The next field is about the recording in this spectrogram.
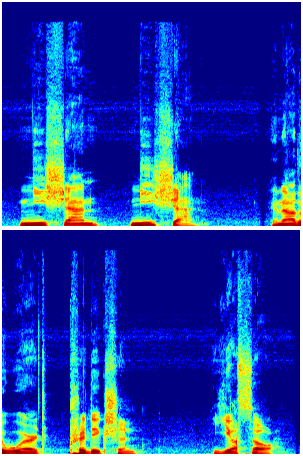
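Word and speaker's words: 予想: Another word, prediction, yoso. We can imagine prediction that someone is gonna have your saw.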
